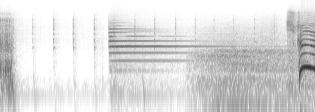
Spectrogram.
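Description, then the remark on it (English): A few sharp clock ticks lead into a single resonant bell strike of one o'clock that rings out and slowly fades, with low rumbling underneath before a voice starts at the very end. “Awakening in the middle of a prodigiously tough snore and sitting up in bed to get his thoughts together, Scrooge had no occasion to be told that the bell was again upon the stroke of one.”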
